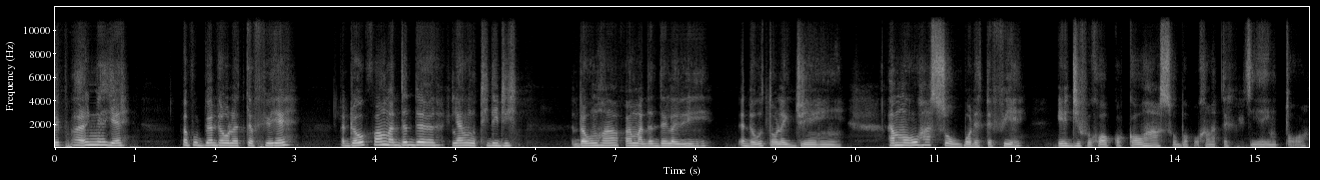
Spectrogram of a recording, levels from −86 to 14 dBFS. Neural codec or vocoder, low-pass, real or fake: codec, 16 kHz in and 24 kHz out, 0.6 kbps, FocalCodec, streaming, 4096 codes; 10.8 kHz; fake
